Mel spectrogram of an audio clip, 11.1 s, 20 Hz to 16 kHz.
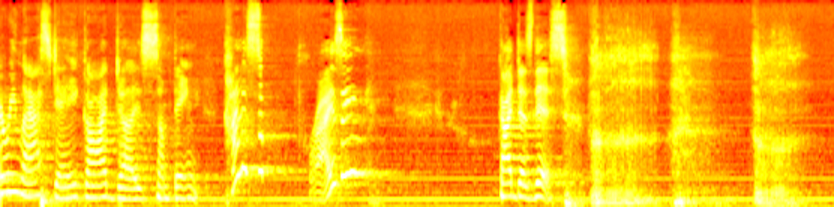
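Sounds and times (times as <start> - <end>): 
speech: 0.2 - 5.0, 6.6 - 8.1
person imitating snoring with rough rattling breaths: 7.5 - 11.0.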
